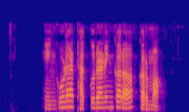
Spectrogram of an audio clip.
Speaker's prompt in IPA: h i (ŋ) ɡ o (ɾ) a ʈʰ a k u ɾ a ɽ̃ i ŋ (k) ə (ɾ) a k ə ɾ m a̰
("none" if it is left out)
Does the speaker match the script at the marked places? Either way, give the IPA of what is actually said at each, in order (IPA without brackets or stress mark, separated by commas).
ŋ, ɽ, k, ɾ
